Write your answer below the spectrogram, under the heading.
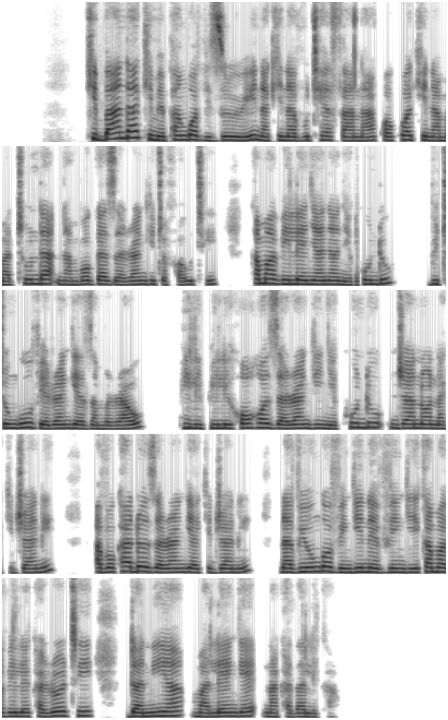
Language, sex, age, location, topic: Swahili, female, 18-24, Kisii, finance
